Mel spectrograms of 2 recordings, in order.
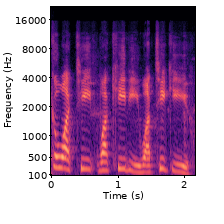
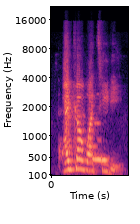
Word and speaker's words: Taika Waititi: It's like Taika Watiki, literally anything like that, man. I'm actually gonna. Wachacha. Okay, I'm gonna call him Wachacha. Taika Waititi.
